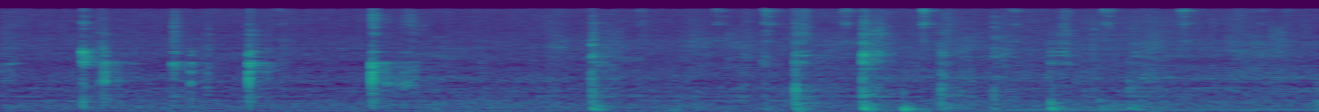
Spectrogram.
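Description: Steel spoon and ladle clinking and scraping against an aluminium pan as ginger-garlic paste is knocked off the spoon and stirred into sautéing onions: irregular sharp clicks about once or twice a second over a faint sizzle.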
